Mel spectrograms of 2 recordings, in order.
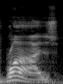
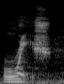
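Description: First: The name is said the newer film way. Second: The name is said the traditional way. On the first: "like in Batman Begins" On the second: "the way it's traditionally considered correct"

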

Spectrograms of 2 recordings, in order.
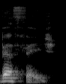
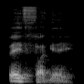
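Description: First: The name is said with an anglicized pronunciation. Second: The name is said with its original pronunciation.

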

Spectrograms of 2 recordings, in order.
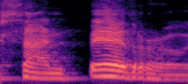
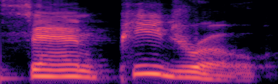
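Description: First: San Pedro is said with a Spanish pronunciation. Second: San Pedro is said with an English pronunciation. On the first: The speaker calls it right. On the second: The speaker calls it wrong.

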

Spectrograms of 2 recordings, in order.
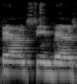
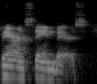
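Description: First: The second part sounds like 'steen'. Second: The second part sounds like 'stain'. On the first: This is how most people say the name. The speaker calls it wrong. "everyone Says Berenstain Bears" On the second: This is the name's actual form. The speaker calls it right. "when it's actually Berenstain Bears"

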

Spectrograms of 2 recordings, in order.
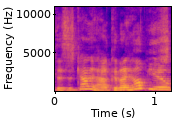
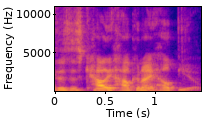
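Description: First: The voice is pitched high. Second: The voice is pitched low. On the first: The speaker calls it wrong. "You're not supposed to do that" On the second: The speaker calls it right. "you're supposed to do the opposite"

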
